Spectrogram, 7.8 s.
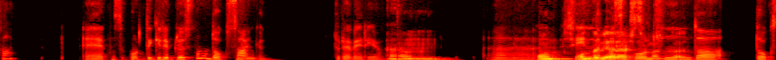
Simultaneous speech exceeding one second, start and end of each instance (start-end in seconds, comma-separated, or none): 5.4-7.0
